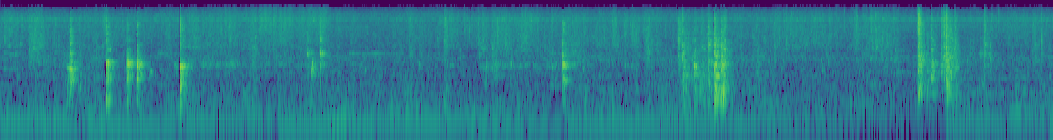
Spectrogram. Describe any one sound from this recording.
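Dishes clink and clatter as they are washed.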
